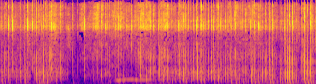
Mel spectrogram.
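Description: An artificial plastic pear is tapped quickly with rapid, dry, clicky taps that stop instantly. The sound is thin, bright and hissy, low-fi, with almost no low end.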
